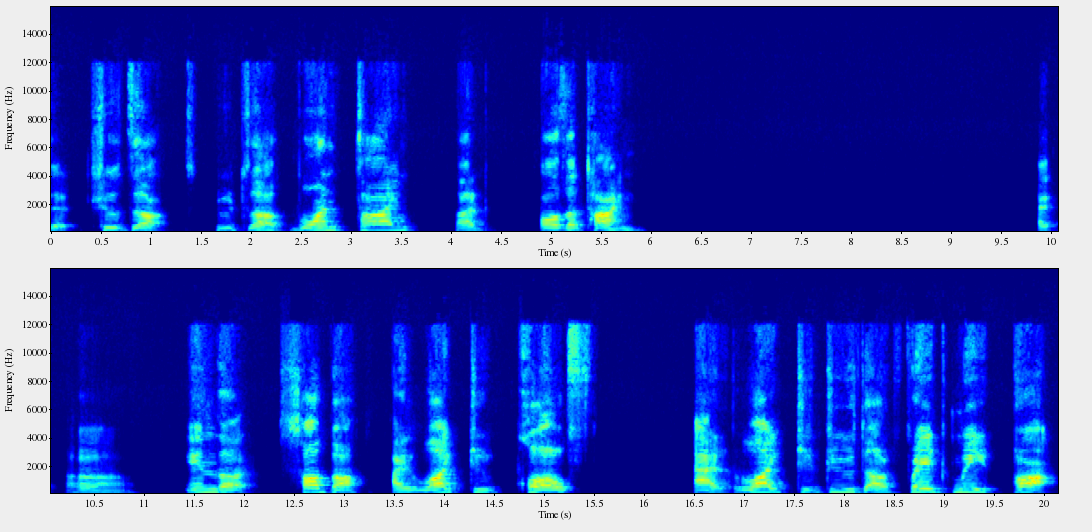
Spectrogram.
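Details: Aphasia following a stroke in an adult woman living in Rhode Island; aphasia.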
